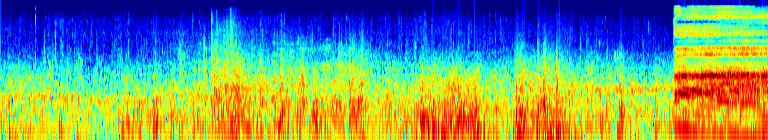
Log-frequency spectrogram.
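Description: A loud, continuous thunderstorm roars with deep rolling rumbles, rushing wind and rain. Near the end a sharper, ringing electrical burst cuts in over the din. No one speaks.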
